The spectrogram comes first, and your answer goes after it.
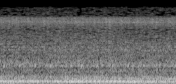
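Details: Toyota Kijang Super 5K carbureted engine on an original Aisan carburetor fitted with FMT jets, float set at the line: low, even idle holding steady with no stumbles; idle now smooth, owner unsure whether an earlier blockage was cleared.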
